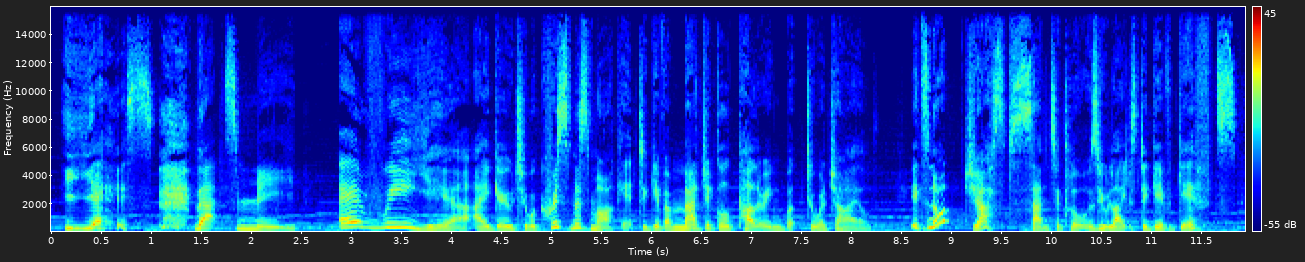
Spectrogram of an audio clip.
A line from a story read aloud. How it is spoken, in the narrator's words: Claus started laughing and replied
